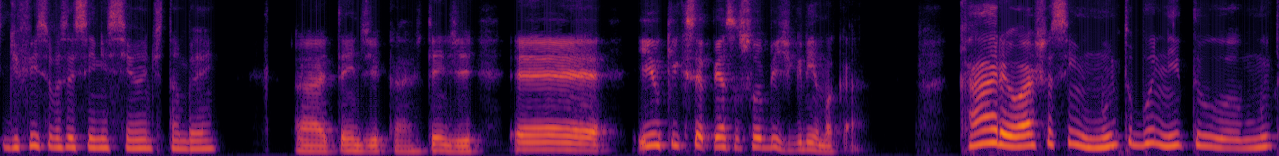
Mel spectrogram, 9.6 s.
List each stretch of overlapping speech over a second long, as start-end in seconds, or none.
none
